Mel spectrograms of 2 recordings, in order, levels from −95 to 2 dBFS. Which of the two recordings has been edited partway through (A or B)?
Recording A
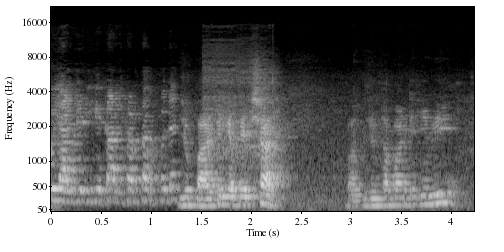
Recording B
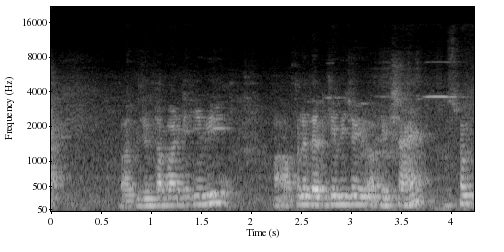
A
